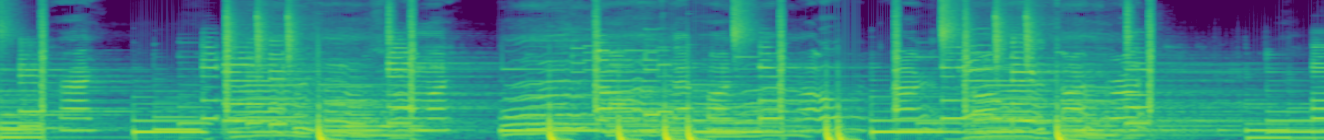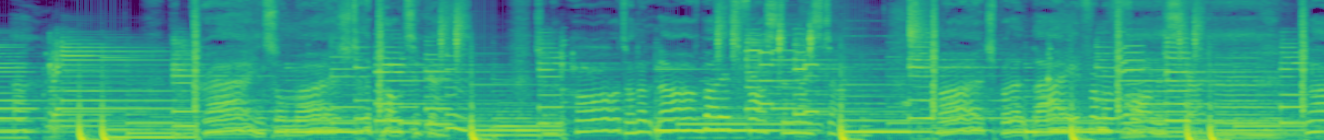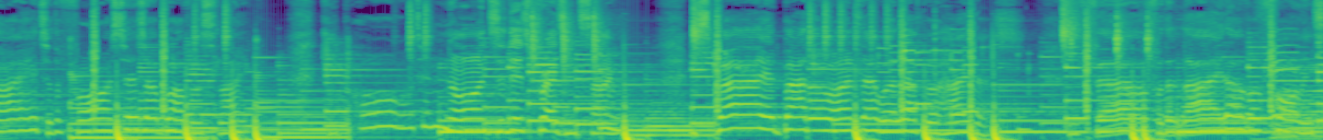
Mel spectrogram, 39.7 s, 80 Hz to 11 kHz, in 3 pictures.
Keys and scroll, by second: 10.8 ctrl+space.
